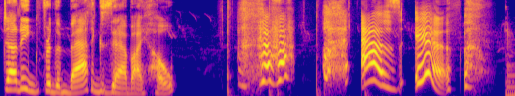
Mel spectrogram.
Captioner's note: laughs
